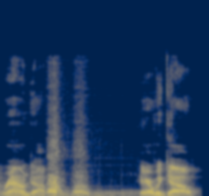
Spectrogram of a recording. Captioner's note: woof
